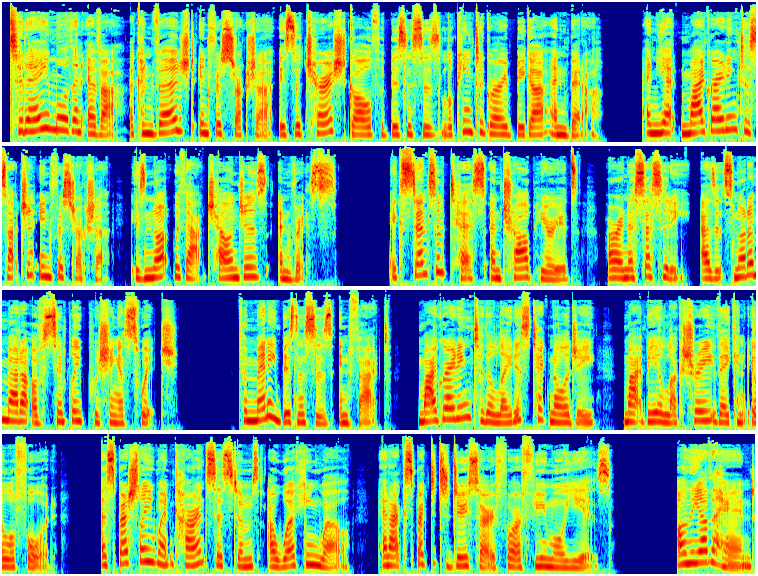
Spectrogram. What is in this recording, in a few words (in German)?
Nachvertonung Film Sprecherin Englisch Australien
